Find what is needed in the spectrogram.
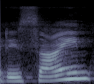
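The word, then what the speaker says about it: resign: की इंग्लिश होती है रिजाइन इसमें जी साइलेंट है और इसकी सिग्नल थर्ड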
